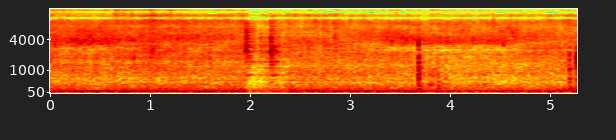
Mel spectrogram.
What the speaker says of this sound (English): Keep that basting process up for the next just couple minutes.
